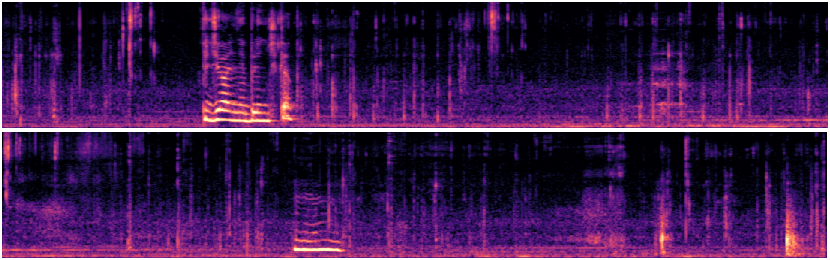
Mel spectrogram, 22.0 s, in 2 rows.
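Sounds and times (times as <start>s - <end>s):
chewing soft food: 0.0s - 2.2s, 3.9s - 22.0s
lip smacks: 9.6s - 14.7s.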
